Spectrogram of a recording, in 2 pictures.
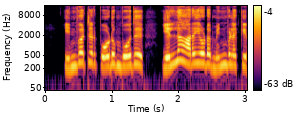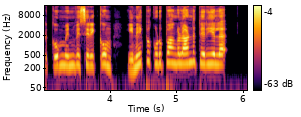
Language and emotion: Tamil, fearful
